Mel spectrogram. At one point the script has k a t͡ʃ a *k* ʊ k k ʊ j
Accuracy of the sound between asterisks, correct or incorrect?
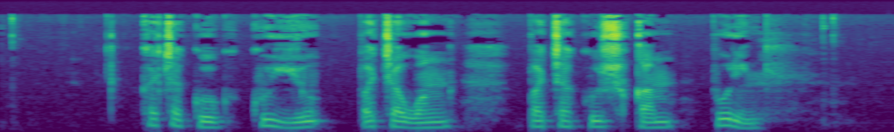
correct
